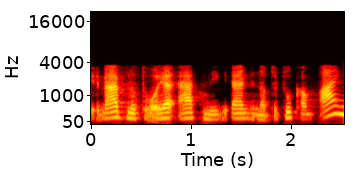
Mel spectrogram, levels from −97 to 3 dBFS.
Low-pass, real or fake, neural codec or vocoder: 3.6 kHz; fake; codec, 16 kHz, 0.5 kbps, X-Codec, HuBERT features, trained on LibriSpeech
